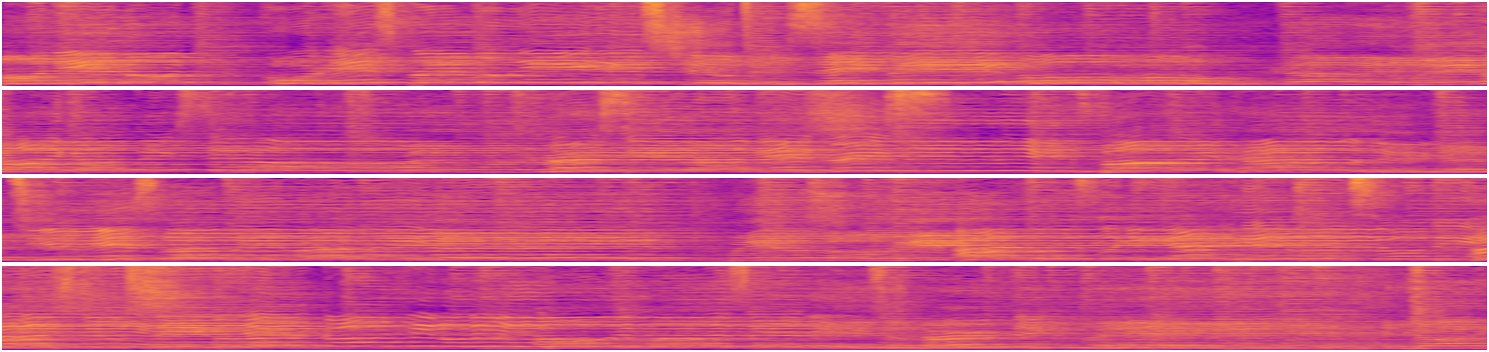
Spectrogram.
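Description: Gospel vocal quartet of men's and women's voices singing in close harmony through microphones and a sound system, backed by acoustic guitar.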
